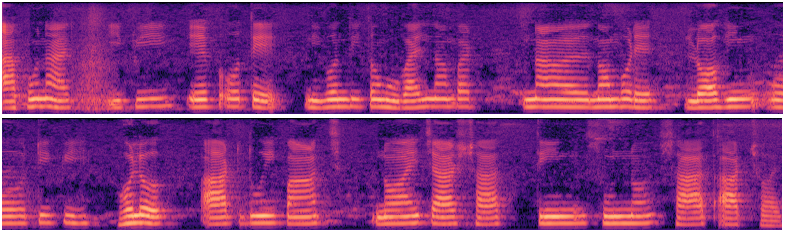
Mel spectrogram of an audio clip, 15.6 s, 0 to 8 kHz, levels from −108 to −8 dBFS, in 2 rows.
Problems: constant background noise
